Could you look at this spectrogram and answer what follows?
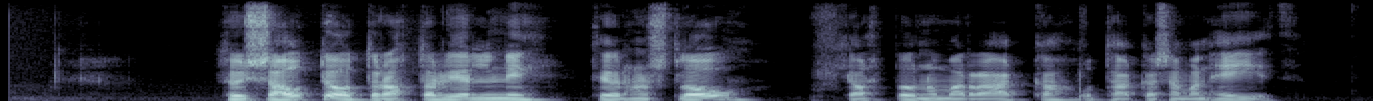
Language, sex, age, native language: Icelandic, male, 60-69, Icelandic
